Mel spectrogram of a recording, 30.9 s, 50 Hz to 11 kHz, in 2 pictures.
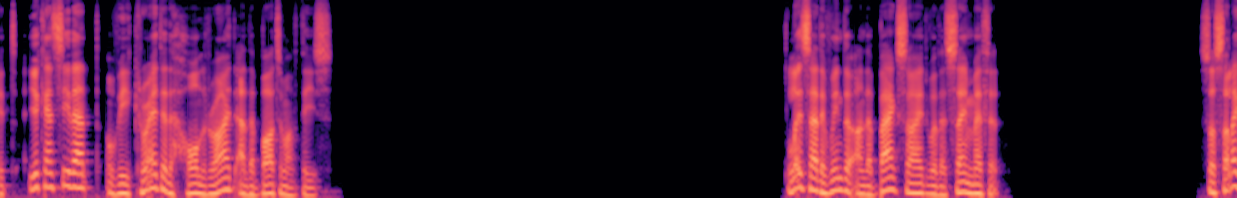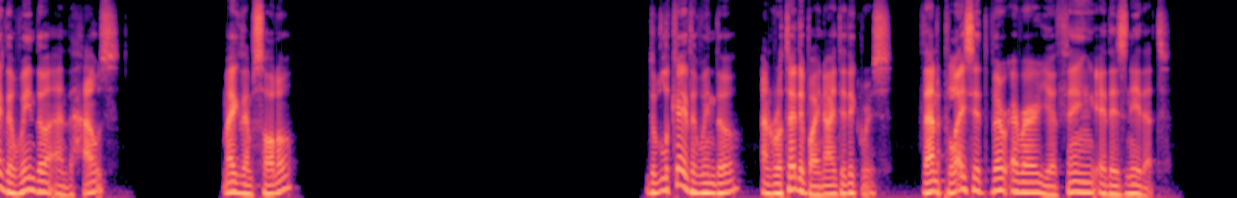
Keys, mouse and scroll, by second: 0.0 scroll down 2, 0.3 middle click, 0.8-3.4 scroll up 2, 4.6 shift+middle click, 4.6-4.9 scroll up 1, 4.9-7.4 middle drag, 7.4-7.8 scroll up 1, 7.8 shift+middle click, 8.2-8.7 scroll down 1, 8.7 middle click, 8.7 scroll up 1, 9.0-11.1 middle drag, 11.1-11.5 scroll up 2, 11.5 middle click, 11.7 z, 12.9 click, 13.3 scroll down 1, 13.6-15.0 middle drag, 15.0 ctrl+click, 15.6-16.9 middle drag, 16.9 z, 17.7 shift+click, 18.2 middle click, 19.1 KP_Divide, 20.4 KP_7, 21.8 z, 22.7 click, 23.6 shift+d, 25.1 r, 27.9 z, 28.0-29.2 middle drag, 29.2 KP_1.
